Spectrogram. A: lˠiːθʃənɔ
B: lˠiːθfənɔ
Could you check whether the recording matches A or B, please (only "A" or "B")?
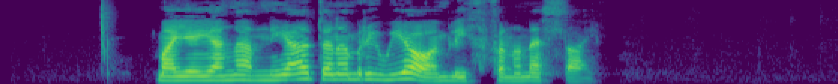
B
